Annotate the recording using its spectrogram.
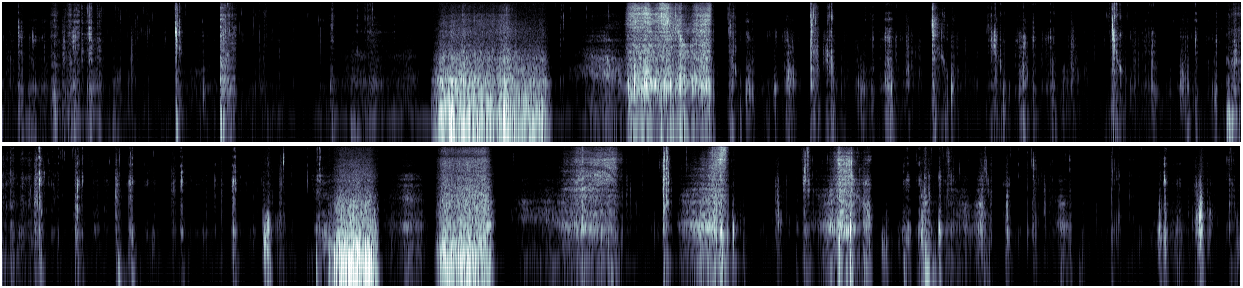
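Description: Chopsticks click against a pan.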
